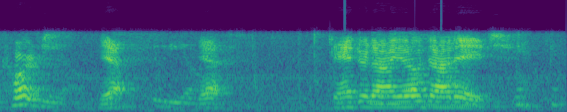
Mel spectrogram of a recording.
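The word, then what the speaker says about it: stdio.h: Standardio.h. That's what it is. That's how you say it in your head anyway, even though it's not spelled that way.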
